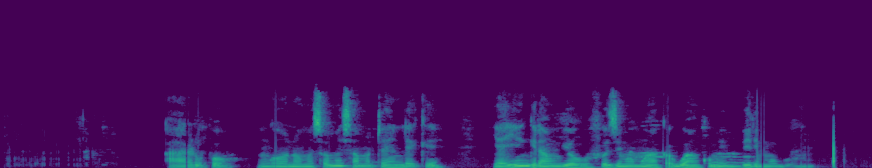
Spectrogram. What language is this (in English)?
Ganda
